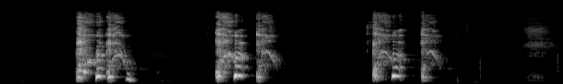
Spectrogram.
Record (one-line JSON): {"three_cough_length": "5.6 s", "three_cough_amplitude": 28997, "three_cough_signal_mean_std_ratio": 0.35, "survey_phase": "beta (2021-08-13 to 2022-03-07)", "age": "18-44", "gender": "Female", "wearing_mask": "No", "symptom_cough_any": true, "symptom_runny_or_blocked_nose": true, "symptom_sore_throat": true, "symptom_headache": true, "symptom_onset": "3 days", "smoker_status": "Never smoked", "respiratory_condition_asthma": false, "respiratory_condition_other": false, "recruitment_source": "Test and Trace", "submission_delay": "1 day", "covid_test_result": "Positive", "covid_test_method": "RT-qPCR", "covid_ct_value": 27.7, "covid_ct_gene": "N gene"}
